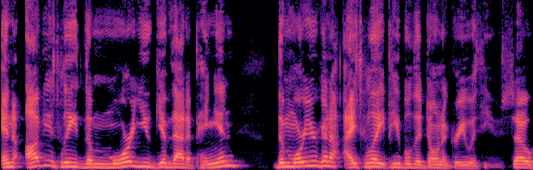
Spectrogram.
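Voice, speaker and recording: Loud and animated, a man speaks with a passionate tone at a fairly quick pace and a high pitch, in a very clean recording with a silent background. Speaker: crypto YouTuber and podcast host. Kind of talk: Twitter Spaces live discussion. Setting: live audio stream on Twitter Spaces. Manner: animated, passionate.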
